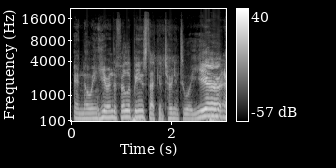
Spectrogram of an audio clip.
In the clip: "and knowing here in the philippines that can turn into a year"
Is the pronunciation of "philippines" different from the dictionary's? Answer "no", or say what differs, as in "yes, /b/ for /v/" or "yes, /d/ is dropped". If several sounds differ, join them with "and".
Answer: no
